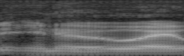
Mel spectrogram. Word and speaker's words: Inoue: Inoue with the Japanese American Citizens League. It's spelled I-N-O-U-E.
